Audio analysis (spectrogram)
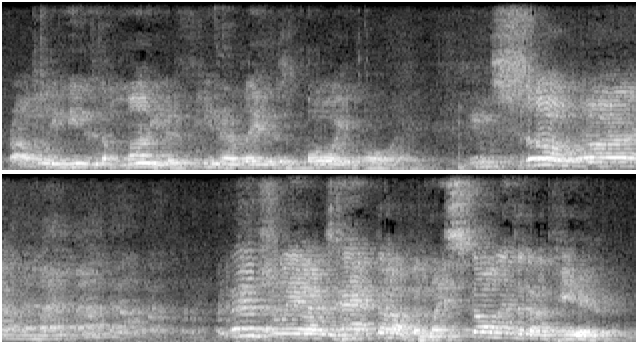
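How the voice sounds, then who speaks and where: Man playing a high-pitched, wisecracking showbiz skull. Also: lively intonation, slow pace, crowd noise, exaggerated voice. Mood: wry. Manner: wry, showbiz patter. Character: talking skull of a washed-up fifties sitcom actor, wry, chatty. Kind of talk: old-time radio comedy acting before a live audience. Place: community center stage, live performance. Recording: very echoey hall, far from mic.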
